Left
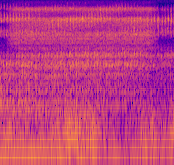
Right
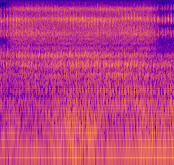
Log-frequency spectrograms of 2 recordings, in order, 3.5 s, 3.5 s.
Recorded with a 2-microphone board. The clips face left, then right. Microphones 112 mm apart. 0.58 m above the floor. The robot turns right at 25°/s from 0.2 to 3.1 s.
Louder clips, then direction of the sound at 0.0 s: Left 4 dB; 145° left.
